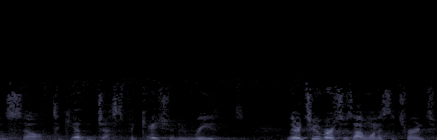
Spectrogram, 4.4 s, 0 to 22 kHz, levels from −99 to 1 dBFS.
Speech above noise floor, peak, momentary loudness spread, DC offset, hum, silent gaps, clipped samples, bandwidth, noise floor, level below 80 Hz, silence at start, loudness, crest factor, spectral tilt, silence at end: 27 dB; -42 dBFS; 10 LU; under 0.1%; none; none; under 0.1%; 9.6 kHz; -86 dBFS; under -90 dBFS; 0 s; -62 LUFS; 20 dB; -4.5 dB/octave; 0 s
